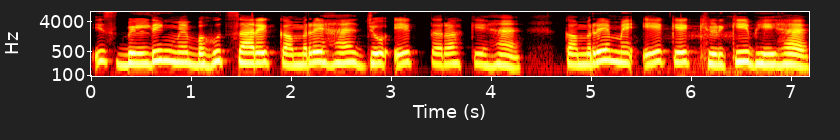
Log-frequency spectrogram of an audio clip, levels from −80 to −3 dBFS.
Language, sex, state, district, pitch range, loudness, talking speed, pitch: Hindi, female, Jharkhand, Palamu, 220-245 Hz, -14 LUFS, 160 wpm, 230 Hz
